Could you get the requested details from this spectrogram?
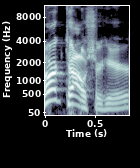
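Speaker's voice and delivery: loud, high-voiced, belted-out delivery. Trying an impression after noting he has a really high voice: Mark Tauscher impression. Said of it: "I can't do a Mark Tauscher".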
